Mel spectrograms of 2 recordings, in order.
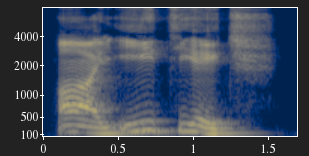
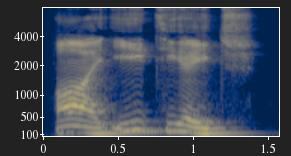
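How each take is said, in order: The two takes are said the same way.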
